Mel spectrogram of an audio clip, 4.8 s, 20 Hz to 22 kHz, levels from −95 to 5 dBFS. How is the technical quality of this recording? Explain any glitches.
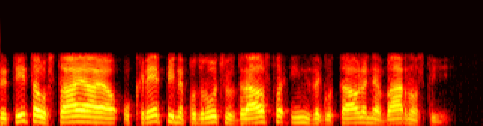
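The quality is limited by plainly audible telephone-style coding across the whole clip. G.729 codec compression runs throughout: the speech is rebuilt from a filter model and sparse pulses, which fits an 8 kbit/s stream, so it sounds rough and synthetic. A spectrogram shows energy confined to roughly 150 Hz to 3.7 kHz.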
